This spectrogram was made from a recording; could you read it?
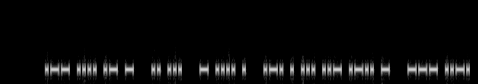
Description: Morse code, heard as a keyed tone, about 46 wpm, 700 Hz. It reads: WHAT IS THE RESULT OF
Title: Sentences from Top 1000 Words - Review Part 5 - 45wpm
